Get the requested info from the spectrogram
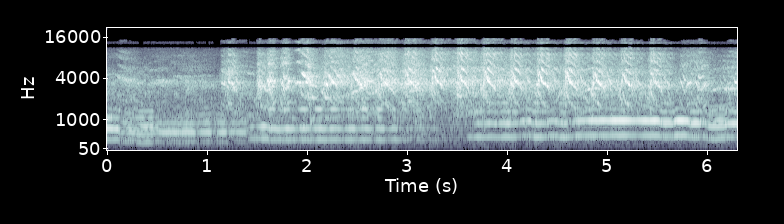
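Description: Bamboo transverse flute (bansuri) playing a slow melody of long held notes, stepping down at the start and moving up to a higher held note about halfway through. From about a second in, a dense chatter of many birds with quick falling chirps sounds over it.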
